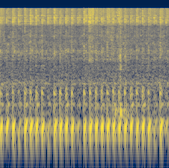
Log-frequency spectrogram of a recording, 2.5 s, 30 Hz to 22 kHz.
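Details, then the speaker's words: Honda Supra X 100 (NF100) after cam chain replacement and combustion chamber cleaning: even, steady low putt-putt at idle, no ticking or top-end rattle; normal idle. "langsam stasioner dan suara keteng yang bunyi kemarin itu Ini udah diganti udah oke"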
